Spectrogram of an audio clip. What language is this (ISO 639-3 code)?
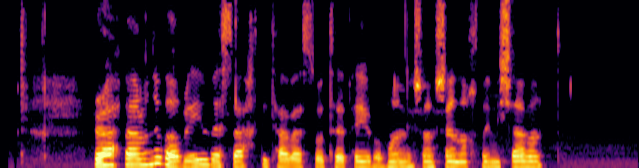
fas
